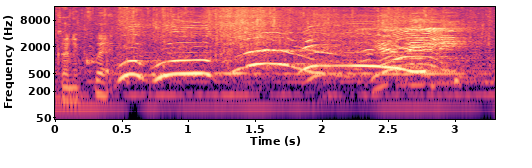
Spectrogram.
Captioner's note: group cheers and laughs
